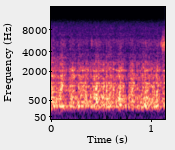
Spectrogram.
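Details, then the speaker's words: Needle EMG on a Natus Synergy system, recorded from the abductor pollicis brevis using surface EMG signals at maximum effort: a dense, continuous crackling roar forming a full interference pattern, judged absolutely normal. "And now I'm going to the maximum effort. And again, you can see a slow sweep on the left side. And then here are the cascades and so forth."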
